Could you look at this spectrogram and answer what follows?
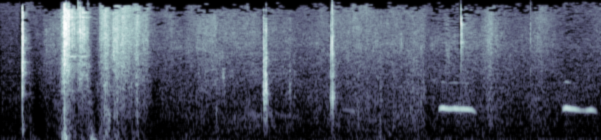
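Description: Radio-fired bait trap springing: a sharp click, a thump and a brief rustling rush in the first second and a half, then two more sharp clicks. In the second half, a bird's short whistled call that falls slightly, twice.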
